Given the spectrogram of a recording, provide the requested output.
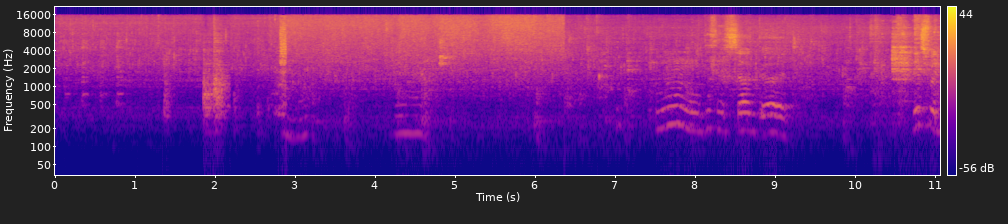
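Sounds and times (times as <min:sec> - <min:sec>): stew sizzling in oil: 0:00.0 - 0:11.0.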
